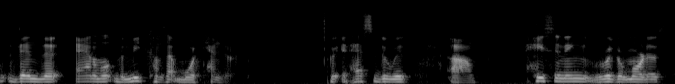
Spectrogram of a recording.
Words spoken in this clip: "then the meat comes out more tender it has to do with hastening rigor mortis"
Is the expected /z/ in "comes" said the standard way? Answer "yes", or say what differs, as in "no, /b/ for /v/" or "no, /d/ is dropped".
yes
